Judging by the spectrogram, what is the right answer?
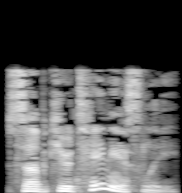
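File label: "subcutaneously", British English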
